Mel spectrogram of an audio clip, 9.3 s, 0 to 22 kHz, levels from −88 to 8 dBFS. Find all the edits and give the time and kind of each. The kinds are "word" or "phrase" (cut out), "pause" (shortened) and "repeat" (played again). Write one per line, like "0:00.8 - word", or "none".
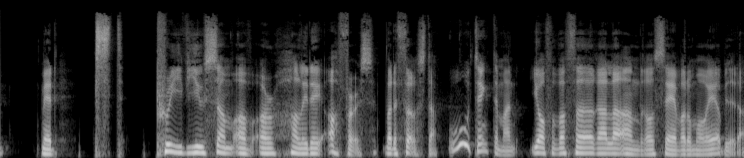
none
